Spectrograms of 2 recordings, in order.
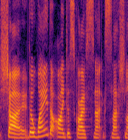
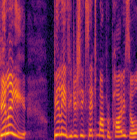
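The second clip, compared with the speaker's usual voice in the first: put-on pitched-up Australian accent; 6 semitones higher, 3 dB louder than usual. Recapping a TV show, voicing her Australian ex-boyfriend in Australian Brad voice. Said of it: "He goes".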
